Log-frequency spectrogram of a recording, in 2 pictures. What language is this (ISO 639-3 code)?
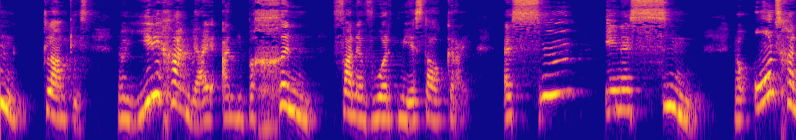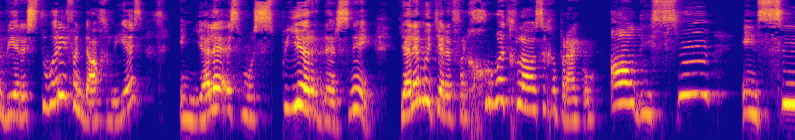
nld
